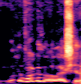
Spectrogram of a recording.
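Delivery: very high, fast, put-on old man's outrage; puzzled grandpa. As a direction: squeal it like a baffled granddad. Grandfather eyeing the junk food.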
